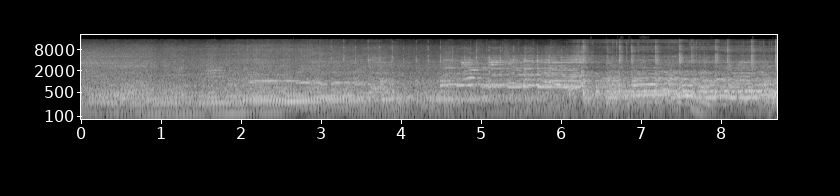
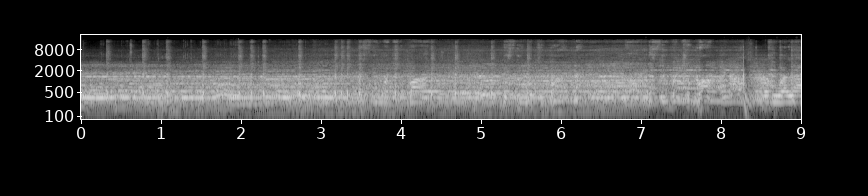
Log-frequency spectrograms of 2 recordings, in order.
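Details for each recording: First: JBL Charge 2 speaker that would not charge, faulty BMS: music plays, then crackles and pops break through louder passages as power fails to hold up, like battery voltage dropping; BMS fault. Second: JBL Charge 2 speaker after BMS repair, battery partly run down then recharged and charging again: music plays full and clean at steady volume with no crackle, dropouts or distortion; speaker working normally.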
